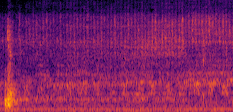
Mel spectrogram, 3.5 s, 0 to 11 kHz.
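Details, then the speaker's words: 2008 Toyota Yaris VVT-i petrol idling with a light, fast rhythmic belt chatter; the exhaust back box also rattles. The customer reported a noisy belt, and the water pump pulley is wobbling, so the water pump and belt will be replaced. "um noisy Bell and obviously that's what the customer said but I've spotted the water pump now pulley is uh wobbling down there you go we're gonna have to change that and I'll change the belt as well"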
